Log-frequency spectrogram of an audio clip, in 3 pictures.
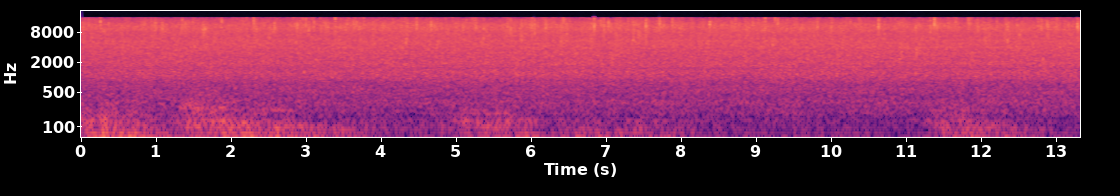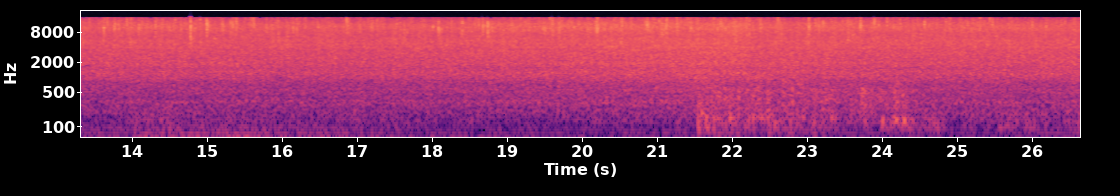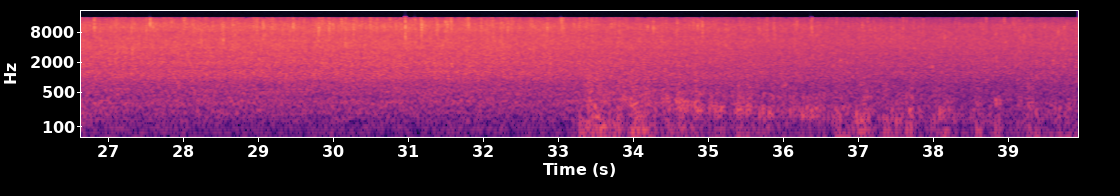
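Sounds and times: heavy rain: 0:00.0 - 0:39.9.

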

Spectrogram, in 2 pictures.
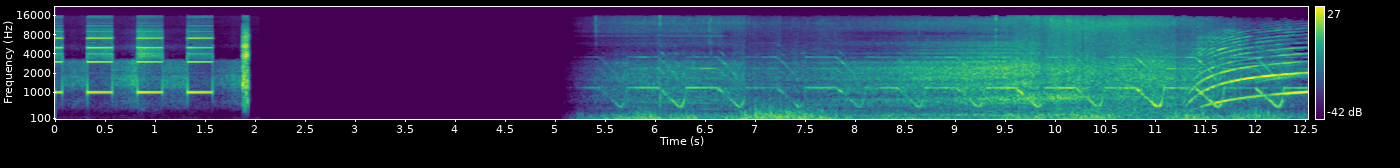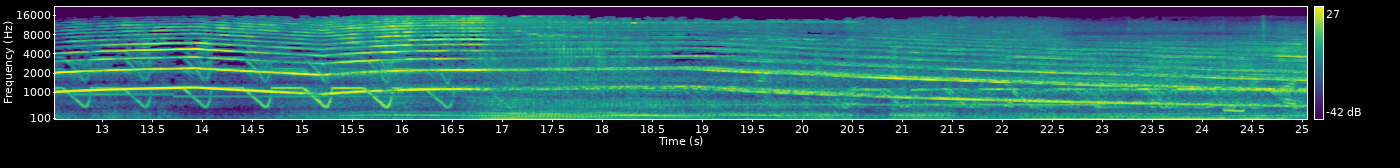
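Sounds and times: fire engine siren yelping: 0:05.1 - 0:25.0
second siren wailing: 0:05.1 - 0:25.0
truck engine rumble: 0:05.1 - 0:25.0.

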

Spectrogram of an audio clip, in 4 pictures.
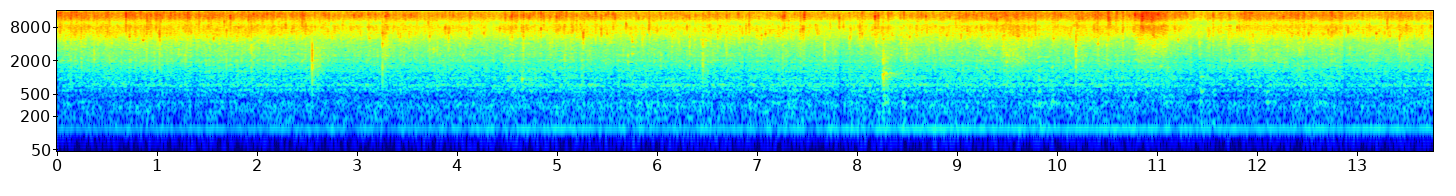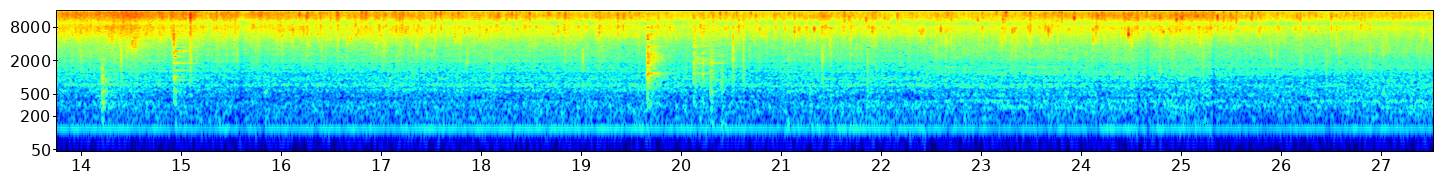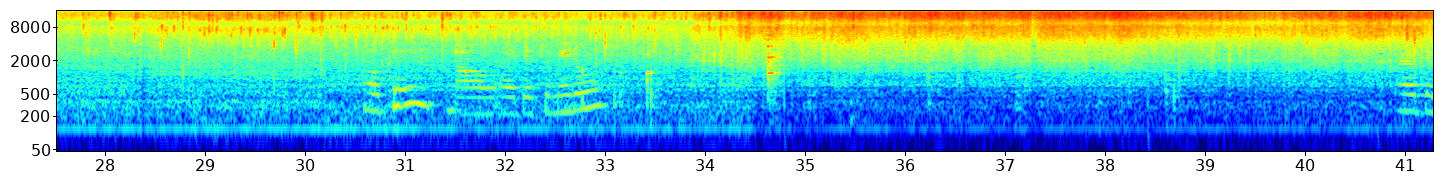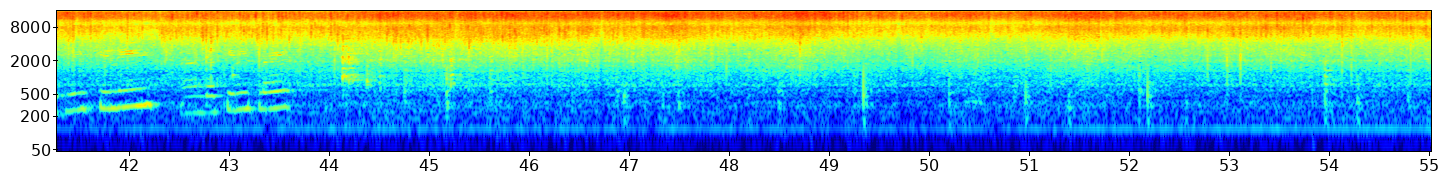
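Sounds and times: onions sizzling in oil: 0:00.0 - 0:55.0.

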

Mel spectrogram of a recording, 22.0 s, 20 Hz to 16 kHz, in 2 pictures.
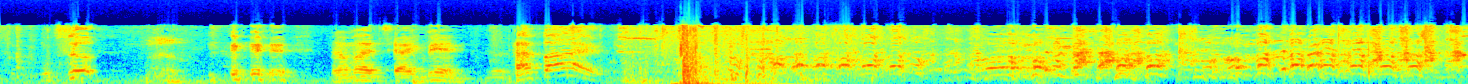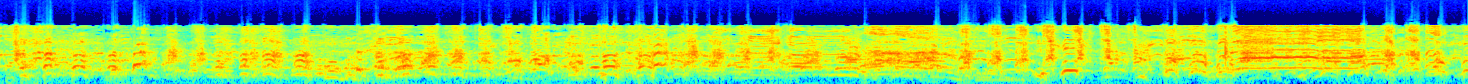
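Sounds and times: men laughing: 0:05.3 - 0:22.0.

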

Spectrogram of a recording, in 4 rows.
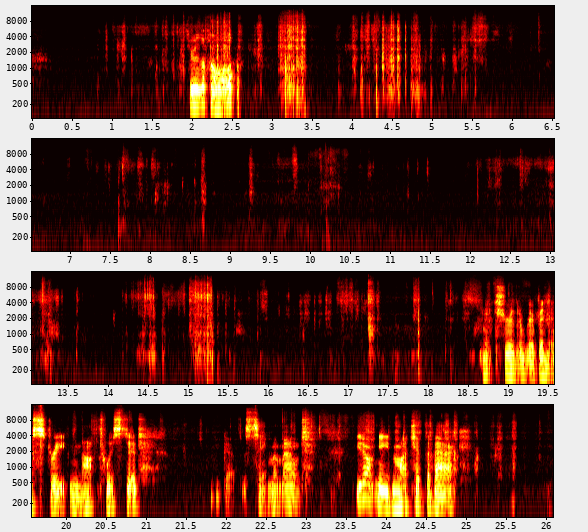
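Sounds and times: paper and ribbon crackling: 0:00.9 - 0:06.0, 0:12.2 - 0:18.8.

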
